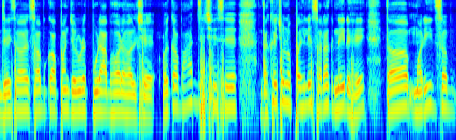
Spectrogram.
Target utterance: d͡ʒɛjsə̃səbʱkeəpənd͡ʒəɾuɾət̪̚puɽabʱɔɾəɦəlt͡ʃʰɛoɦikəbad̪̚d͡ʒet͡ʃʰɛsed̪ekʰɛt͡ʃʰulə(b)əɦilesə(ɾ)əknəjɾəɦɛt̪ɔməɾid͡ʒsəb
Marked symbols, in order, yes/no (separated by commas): no, yes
